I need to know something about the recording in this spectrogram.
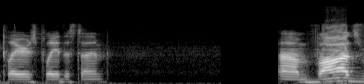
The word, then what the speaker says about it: VODs: VODs rhymes with bods.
